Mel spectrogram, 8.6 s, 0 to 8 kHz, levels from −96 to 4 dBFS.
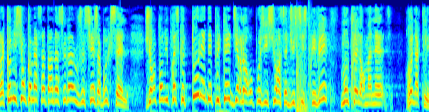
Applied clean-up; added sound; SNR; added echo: none; Slam; 10 dB; none.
